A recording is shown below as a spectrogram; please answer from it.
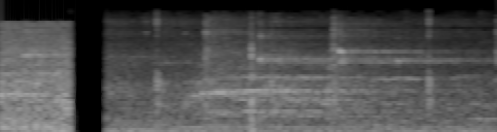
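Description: Celluloid-type table tennis balls clicking sharply off bats and tables in a few separate ticks. The sound drops out briefly near the start.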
